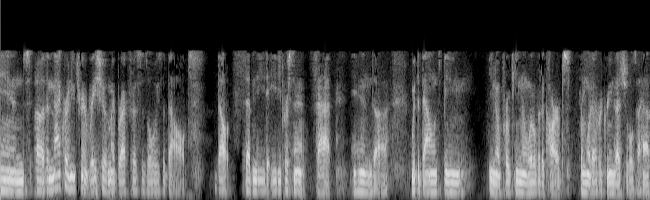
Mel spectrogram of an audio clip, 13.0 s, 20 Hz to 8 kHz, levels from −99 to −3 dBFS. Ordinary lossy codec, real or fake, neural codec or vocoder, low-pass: AAC, 16 kbps; fake; vocoder, 44.1 kHz, 128 mel bands every 256 samples, BigVGAN v2; 7.2 kHz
